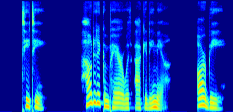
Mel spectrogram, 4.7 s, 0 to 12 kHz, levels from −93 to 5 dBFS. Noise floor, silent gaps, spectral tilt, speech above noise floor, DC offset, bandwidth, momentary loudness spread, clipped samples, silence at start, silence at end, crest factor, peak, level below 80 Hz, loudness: under -90 dBFS; 3.74-3.94 s; -6 dB/octave; over 61 dB; under 0.1%; 12 kHz; 9 LU; under 0.1%; 0.45 s; 0.25 s; 16 dB; -14 dBFS; -66 dBFS; -31 LUFS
